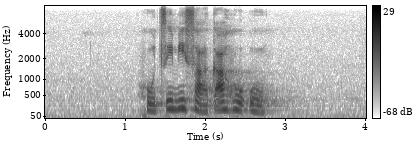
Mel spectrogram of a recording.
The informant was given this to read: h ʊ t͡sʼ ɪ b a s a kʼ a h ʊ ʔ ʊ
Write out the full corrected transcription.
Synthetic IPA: h ʊ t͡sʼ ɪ b i s a kʼ a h ʊ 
